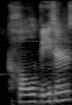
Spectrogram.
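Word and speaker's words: Kolbítar: And they are both members of this society called the Coal Beaters, I think is the actual correct pronunciation of it.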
